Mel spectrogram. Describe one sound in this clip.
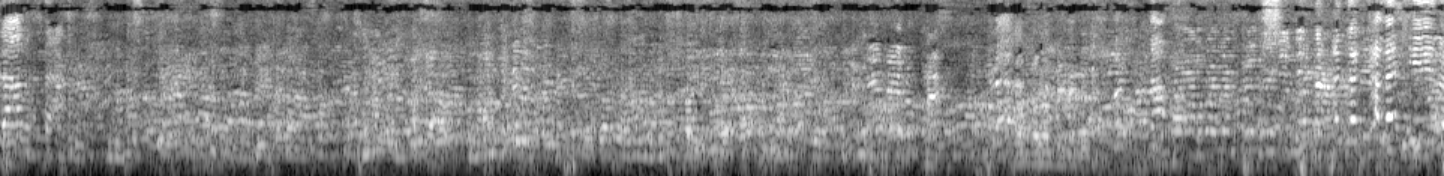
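A crowd of men and women chatter all around in an echoing room.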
